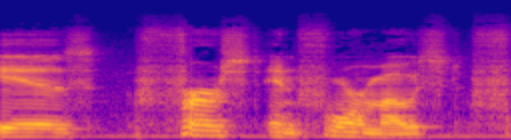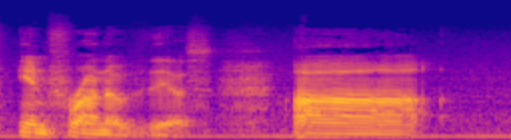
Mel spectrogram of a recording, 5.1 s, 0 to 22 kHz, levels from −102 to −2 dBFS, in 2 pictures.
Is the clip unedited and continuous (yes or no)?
no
